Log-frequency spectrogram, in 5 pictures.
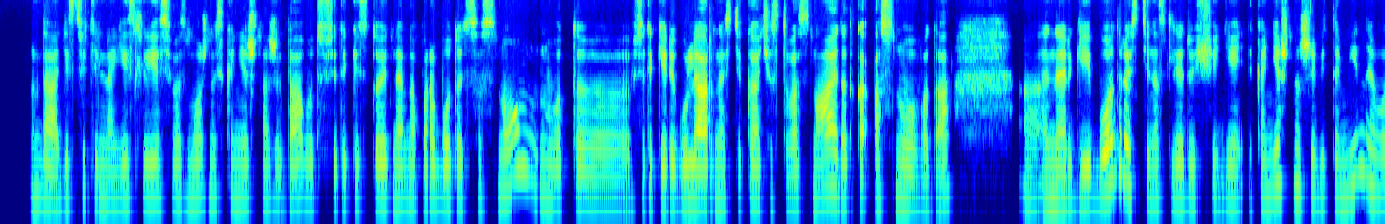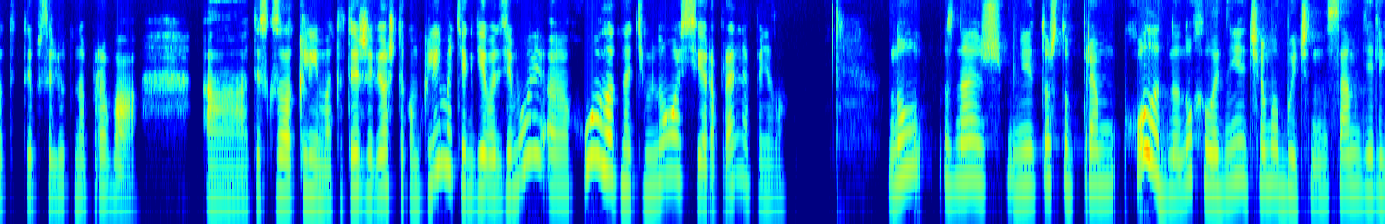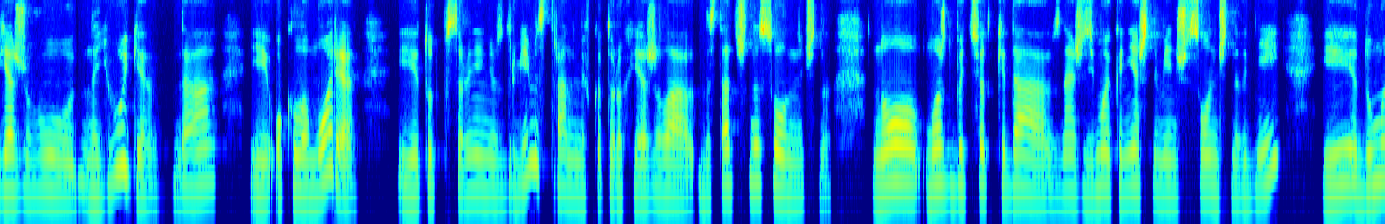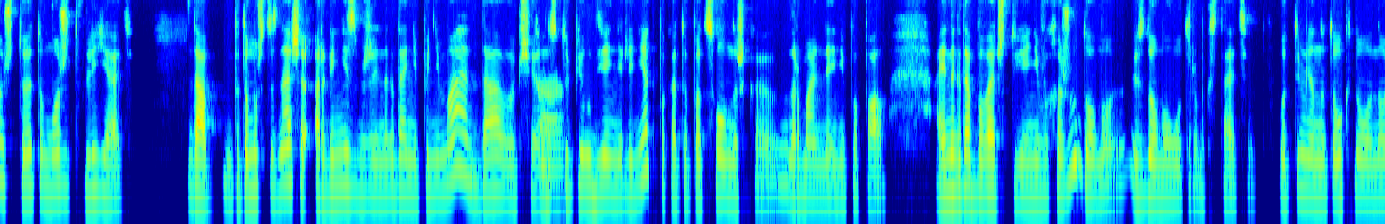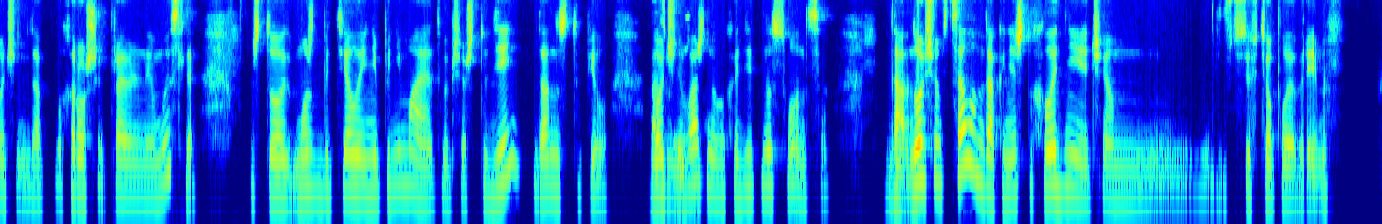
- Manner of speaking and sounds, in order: none
- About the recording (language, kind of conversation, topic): Russian, advice, Как мне лучше сохранять концентрацию и бодрость в течение дня?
